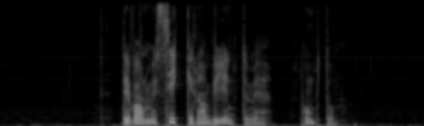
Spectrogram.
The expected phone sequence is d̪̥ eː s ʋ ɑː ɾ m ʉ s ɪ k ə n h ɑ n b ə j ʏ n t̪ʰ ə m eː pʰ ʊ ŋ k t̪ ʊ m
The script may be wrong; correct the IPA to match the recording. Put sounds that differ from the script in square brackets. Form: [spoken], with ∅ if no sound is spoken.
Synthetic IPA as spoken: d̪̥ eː [∅] ʋ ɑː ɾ m ʉ s ɪ k ə n h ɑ n b ə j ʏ n [t̪] ə m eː pʰ ʊ ŋ k t̪ ʊ m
